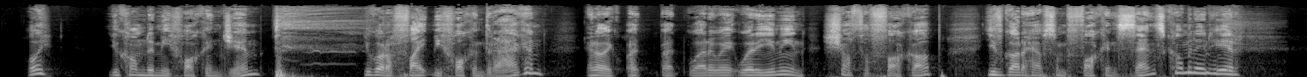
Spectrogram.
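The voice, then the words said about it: Angry Welsh-accented impression of another person. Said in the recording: “Welsh accent ... When I do my Flex impression ... I don't have a Welsh accent, I have a Flex impression. And I make you a lot angrier than normal”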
